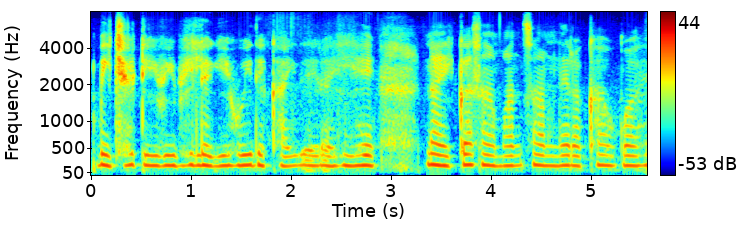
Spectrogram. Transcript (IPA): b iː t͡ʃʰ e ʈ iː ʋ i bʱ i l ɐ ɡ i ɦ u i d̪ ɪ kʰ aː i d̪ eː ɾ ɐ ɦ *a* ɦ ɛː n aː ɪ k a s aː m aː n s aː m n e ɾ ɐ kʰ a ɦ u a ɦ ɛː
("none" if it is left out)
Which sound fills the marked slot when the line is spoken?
i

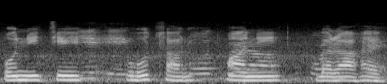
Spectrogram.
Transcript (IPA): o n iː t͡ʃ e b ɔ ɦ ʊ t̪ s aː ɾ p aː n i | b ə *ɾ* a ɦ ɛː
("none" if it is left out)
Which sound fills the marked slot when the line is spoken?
ɾ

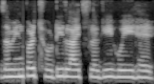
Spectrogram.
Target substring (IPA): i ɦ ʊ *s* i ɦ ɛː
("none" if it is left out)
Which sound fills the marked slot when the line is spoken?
none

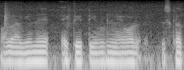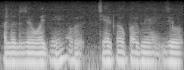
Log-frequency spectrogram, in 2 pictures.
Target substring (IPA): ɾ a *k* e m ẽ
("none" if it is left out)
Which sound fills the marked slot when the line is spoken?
ɡ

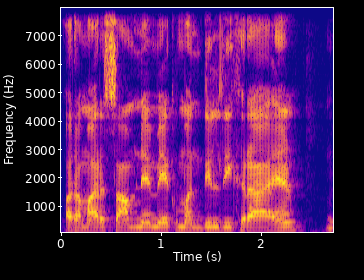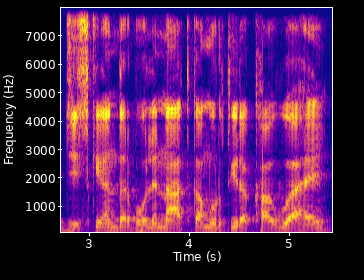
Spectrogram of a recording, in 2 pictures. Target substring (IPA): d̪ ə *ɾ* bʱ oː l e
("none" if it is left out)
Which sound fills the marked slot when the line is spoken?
ɾ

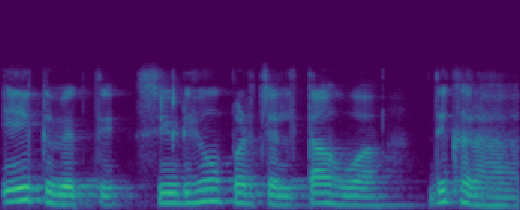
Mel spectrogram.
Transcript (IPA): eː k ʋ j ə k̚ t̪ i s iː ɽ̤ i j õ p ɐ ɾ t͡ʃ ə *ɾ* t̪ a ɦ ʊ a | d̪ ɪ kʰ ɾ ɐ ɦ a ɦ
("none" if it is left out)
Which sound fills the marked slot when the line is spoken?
l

